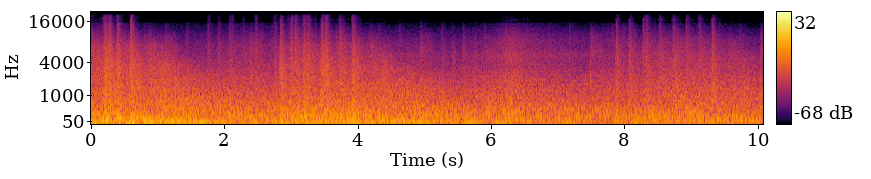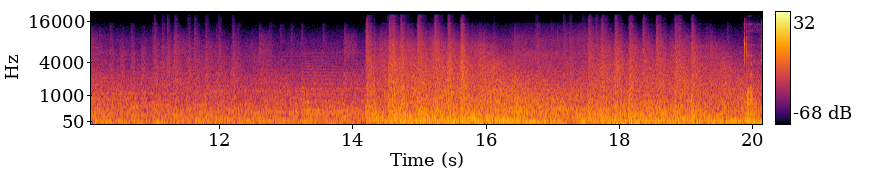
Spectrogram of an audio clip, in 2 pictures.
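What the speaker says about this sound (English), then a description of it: "Nice torpedo detonation." Torpedo detonation in the naval warfare game Ultimate Admiral: Dreadnoughts, a loud, broad roaring blast over continuous surf and wind noise, with a second heavy surge of rumble near the end.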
